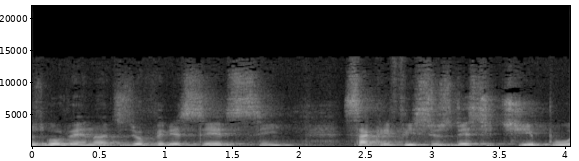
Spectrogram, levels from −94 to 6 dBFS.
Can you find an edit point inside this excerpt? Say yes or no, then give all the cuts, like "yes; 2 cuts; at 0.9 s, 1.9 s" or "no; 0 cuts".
no; 0 cuts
